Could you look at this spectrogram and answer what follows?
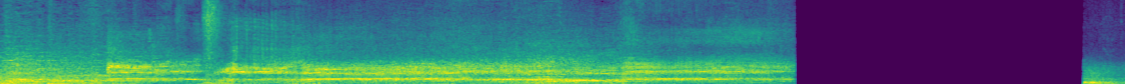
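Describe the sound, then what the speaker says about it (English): Merino sheep bleat loudly and close by on a commercial sheep farm, a few long wavering cries overlapping for several seconds before a sudden cutoff into silence and a brief return. "This is the first commercialized sheep farm that we have ever seen."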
